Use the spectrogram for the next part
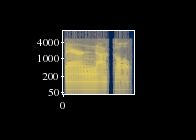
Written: bare-knuckle

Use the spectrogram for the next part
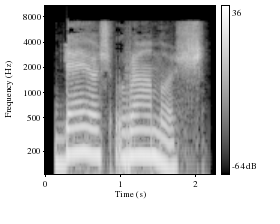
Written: Deus Ramos

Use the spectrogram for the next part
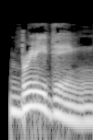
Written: breeding

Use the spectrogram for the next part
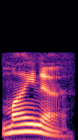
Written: myna

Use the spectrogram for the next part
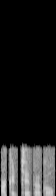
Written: archetypical

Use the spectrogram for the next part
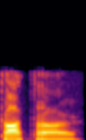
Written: Tatar Strait

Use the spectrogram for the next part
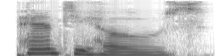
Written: pantyhose

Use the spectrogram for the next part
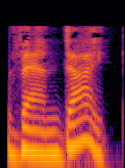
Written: van dyck

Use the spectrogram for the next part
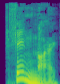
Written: finnmark

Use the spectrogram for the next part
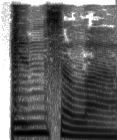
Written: insula

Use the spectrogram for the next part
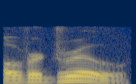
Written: overdrew

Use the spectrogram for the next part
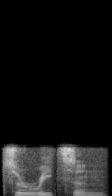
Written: Tsaritsyn

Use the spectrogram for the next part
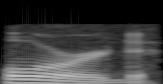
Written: oared

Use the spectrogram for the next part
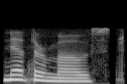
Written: nethermost

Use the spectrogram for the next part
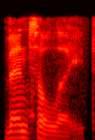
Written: ventilate

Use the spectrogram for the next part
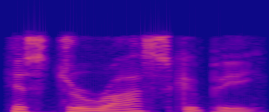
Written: hysteroscopy

